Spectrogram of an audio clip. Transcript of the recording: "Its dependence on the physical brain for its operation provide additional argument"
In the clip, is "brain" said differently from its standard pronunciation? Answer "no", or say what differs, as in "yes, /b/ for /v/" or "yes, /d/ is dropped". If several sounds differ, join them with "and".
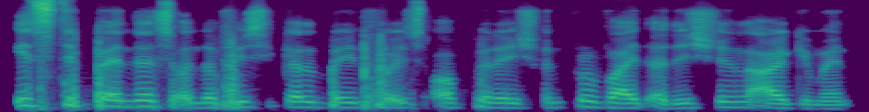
yes, /ɹ/ is dropped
